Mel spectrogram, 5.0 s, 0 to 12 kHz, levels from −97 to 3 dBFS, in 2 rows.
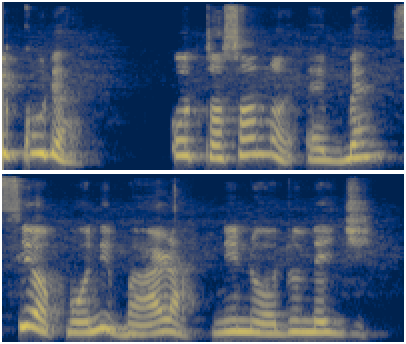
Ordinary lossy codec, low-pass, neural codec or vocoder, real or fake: none; 10.8 kHz; none; real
